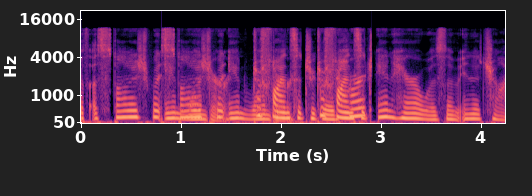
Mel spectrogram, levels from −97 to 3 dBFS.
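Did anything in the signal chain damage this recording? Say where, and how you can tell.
Yes. From 0.80 s to 2.90 s there is a doubled audio track: a second copy of the speech trails the original by roughly 0.7 s, at about the same level. It has no decay or room colour, and it starts and stops abruptly. The likely cause is a second capture through a slower path in the driver or buffer stage, or an edit that left two copies out of step. On a spectrogram, each full-band pattern repeats intact about 0.7 s later. The waveform shows the overlapping copies.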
